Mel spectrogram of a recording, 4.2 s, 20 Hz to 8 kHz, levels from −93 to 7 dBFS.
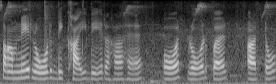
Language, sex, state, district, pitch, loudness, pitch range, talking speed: Hindi, female, Punjab, Pathankot, 210 Hz, -19 LUFS, 200-225 Hz, 160 wpm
